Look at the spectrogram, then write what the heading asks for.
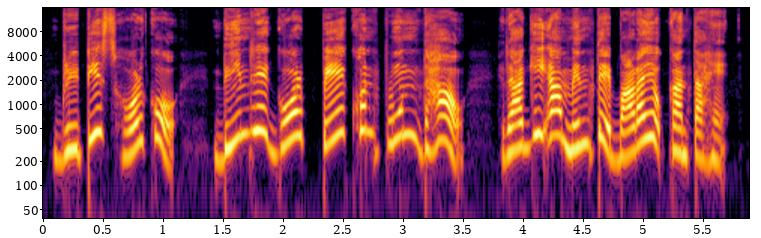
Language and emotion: Santali, angry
